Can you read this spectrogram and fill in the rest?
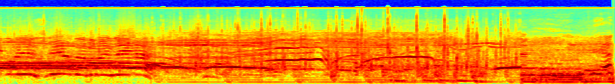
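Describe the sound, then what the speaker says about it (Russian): Loud, continuous applause and cheering from a crowd fill the space, with a voice calling out over the clapping. "Ваши бурные аплодисменты, друзья!"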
